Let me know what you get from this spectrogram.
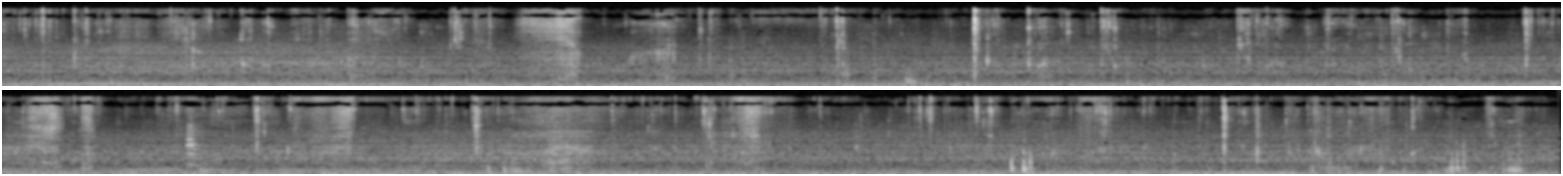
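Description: A person chewing and eating hot wings and stuffed pizza, with scattered sharp clicks from handling the food, over a steady low hum.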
